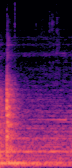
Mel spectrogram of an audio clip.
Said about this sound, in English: I move full speed. Rap on the door.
